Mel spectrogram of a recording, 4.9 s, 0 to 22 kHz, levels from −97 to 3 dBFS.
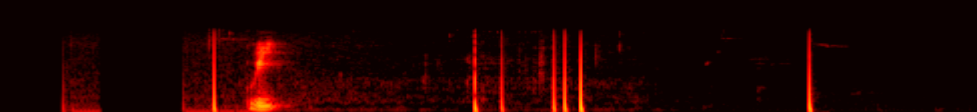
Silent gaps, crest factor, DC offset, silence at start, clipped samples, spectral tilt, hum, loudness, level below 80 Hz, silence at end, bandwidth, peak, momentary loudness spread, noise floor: none; 34 dB; under 0.1%; 1.25 s; under 0.1%; -4.5 dB/octave; none; -44 LUFS; -62 dBFS; 0.8 s; 7.6 kHz; -14 dBFS; 9 LU; under -90 dBFS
